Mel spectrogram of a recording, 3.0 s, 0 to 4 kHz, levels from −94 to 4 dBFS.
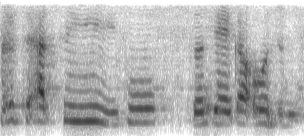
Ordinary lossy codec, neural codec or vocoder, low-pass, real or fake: AAC, 24 kbps; codec, 24 kHz, 0.9 kbps, WavTokenizer, medium speech release version 1; 3.6 kHz; fake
